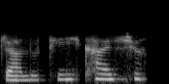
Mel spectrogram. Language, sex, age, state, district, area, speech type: Kashmiri, female, 30-45, Jammu and Kashmir, Baramulla, rural, conversation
